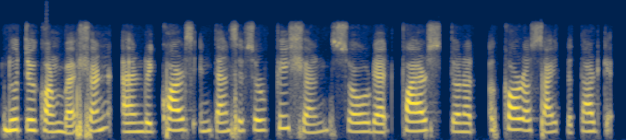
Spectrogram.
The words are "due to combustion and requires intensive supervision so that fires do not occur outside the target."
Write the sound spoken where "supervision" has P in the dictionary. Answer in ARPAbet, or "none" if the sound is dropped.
F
